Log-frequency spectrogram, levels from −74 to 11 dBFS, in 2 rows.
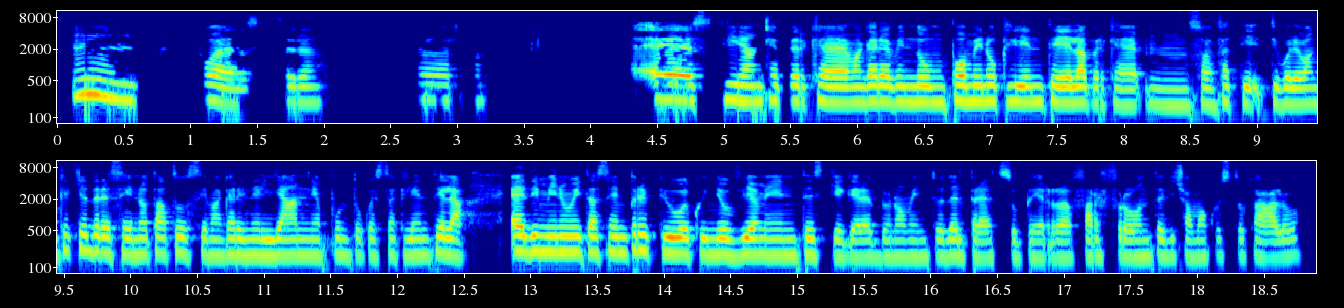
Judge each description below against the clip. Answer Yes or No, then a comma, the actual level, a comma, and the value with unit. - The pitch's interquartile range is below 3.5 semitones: Yes, narrow, 2.4 semitones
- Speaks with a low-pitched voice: No, medium, 185 Hz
